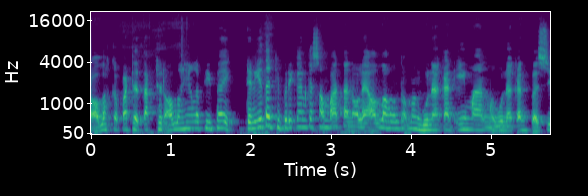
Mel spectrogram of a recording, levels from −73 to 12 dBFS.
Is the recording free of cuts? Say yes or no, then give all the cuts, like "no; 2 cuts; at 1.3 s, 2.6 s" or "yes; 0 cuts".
no; 1 cut; at 1.8 s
